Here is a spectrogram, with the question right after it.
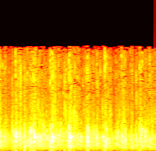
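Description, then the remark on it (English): An audience claps their hands together at a preacher's call during a sermon, a dense patter of many overlapping claps at a steady, lively pace, with faint crowd voices underneath. “The family needs mother and wife. Clap your hands.”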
